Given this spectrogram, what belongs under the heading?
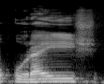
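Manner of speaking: قریش drawn slowly as "qu-RAYSH"; قریش with an "a-i" diphthong, unhurried; soft ya glide. Shown as a demonstration. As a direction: say قریش with a clear gliding "ay". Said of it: "یائے لین کو جو پڑھنے کا طریقہ".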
